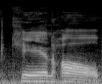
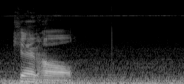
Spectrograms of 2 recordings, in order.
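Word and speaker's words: Kan Hall: Like the name of that trailer, Can Hall, but it's spelled K-A-N. Can Hall.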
